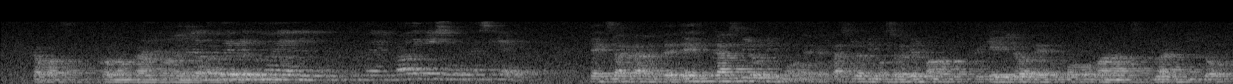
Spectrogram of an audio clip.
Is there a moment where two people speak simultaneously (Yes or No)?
Yes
